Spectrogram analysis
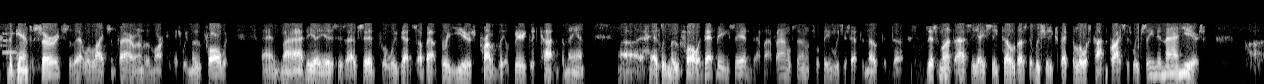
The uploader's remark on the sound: Ag Market Network's Monthly Conference Call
